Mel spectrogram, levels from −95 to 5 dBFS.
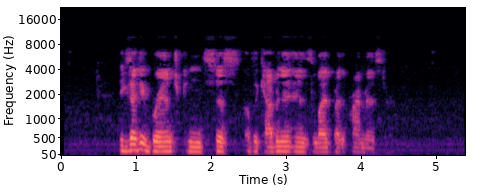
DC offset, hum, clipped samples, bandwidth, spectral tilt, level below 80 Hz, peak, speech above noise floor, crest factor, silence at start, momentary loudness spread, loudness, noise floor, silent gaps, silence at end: under 0.1%; none; under 0.1%; 7.2 kHz; -5 dB/octave; -60 dBFS; -8 dBFS; 40 dB; 20 dB; 0.8 s; 14 LU; -27 LUFS; -67 dBFS; none; 1.1 s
